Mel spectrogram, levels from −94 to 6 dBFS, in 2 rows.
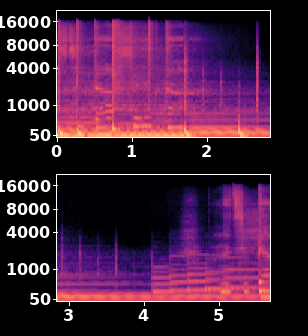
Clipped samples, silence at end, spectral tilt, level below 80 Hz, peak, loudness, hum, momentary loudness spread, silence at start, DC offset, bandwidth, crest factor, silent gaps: under 0.1%; 0 s; -5 dB/octave; -22 dBFS; -2 dBFS; -22 LUFS; none; 14 LU; 0 s; under 0.1%; 17 kHz; 16 dB; none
